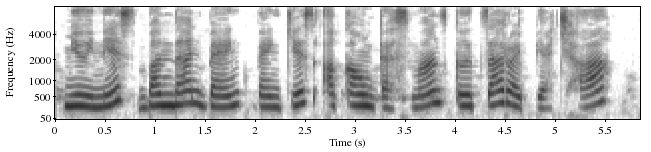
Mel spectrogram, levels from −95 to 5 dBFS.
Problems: background sounds at intervals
